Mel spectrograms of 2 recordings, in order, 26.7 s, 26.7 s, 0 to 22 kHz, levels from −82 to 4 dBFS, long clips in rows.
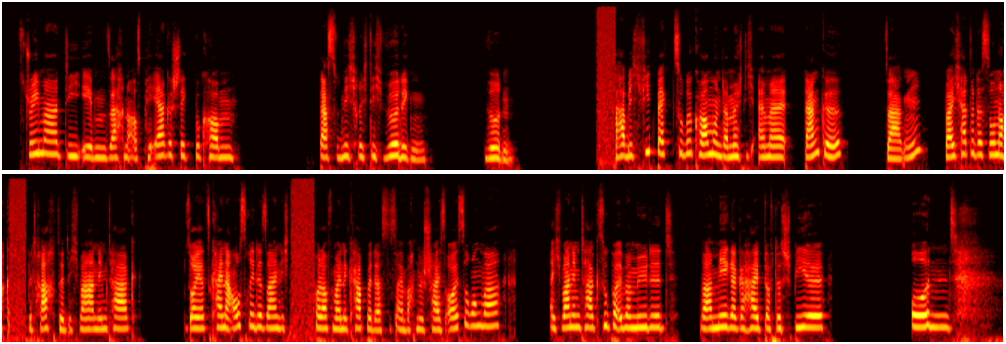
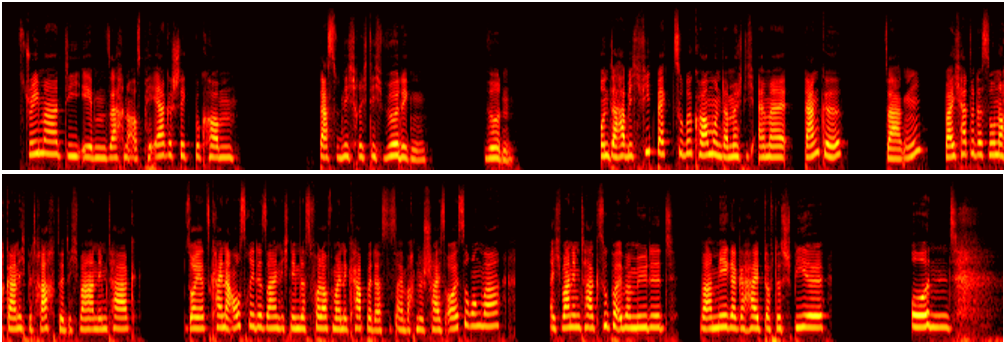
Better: second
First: audio cutting out; filled with static; at 8 s, at 13 s and at 17 s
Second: none

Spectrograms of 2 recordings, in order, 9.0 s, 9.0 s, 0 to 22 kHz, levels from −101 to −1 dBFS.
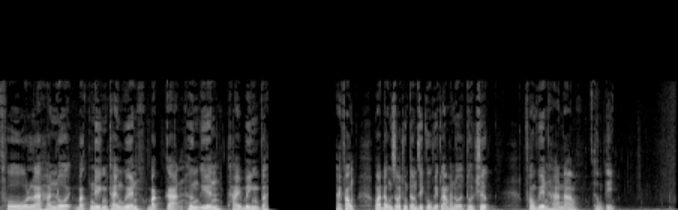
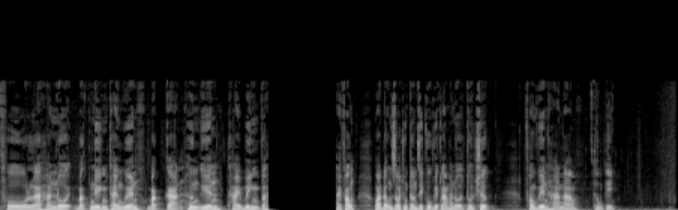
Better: neither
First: audio freezing; at 3.5 s for 1 s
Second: audio freezing; at 3.5 s for 1 s

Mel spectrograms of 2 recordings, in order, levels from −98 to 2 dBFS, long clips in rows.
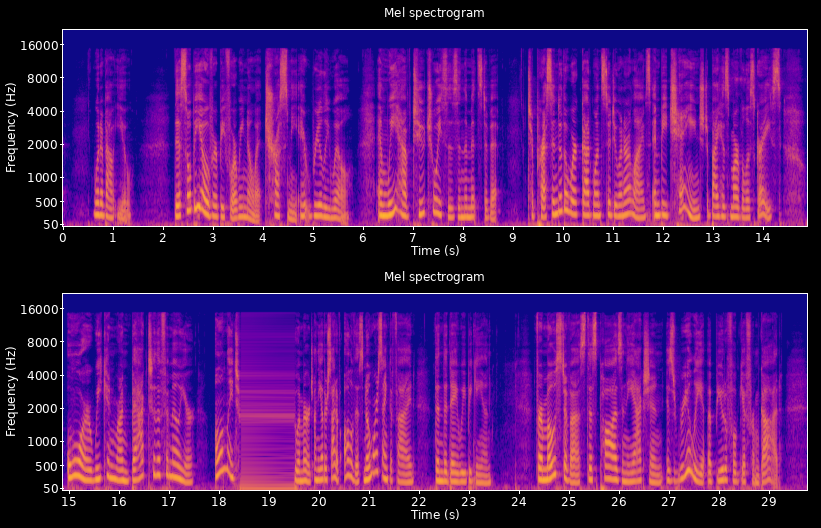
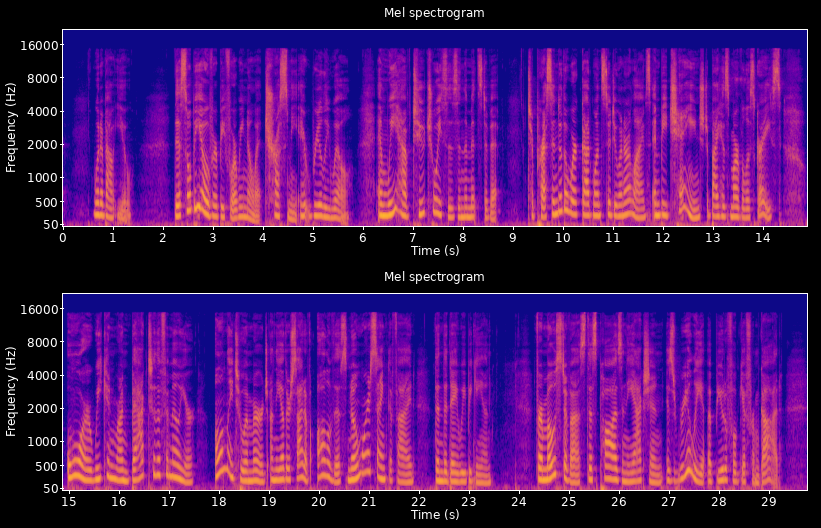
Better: second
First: audio freezing; at 18 s for 1 s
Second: none

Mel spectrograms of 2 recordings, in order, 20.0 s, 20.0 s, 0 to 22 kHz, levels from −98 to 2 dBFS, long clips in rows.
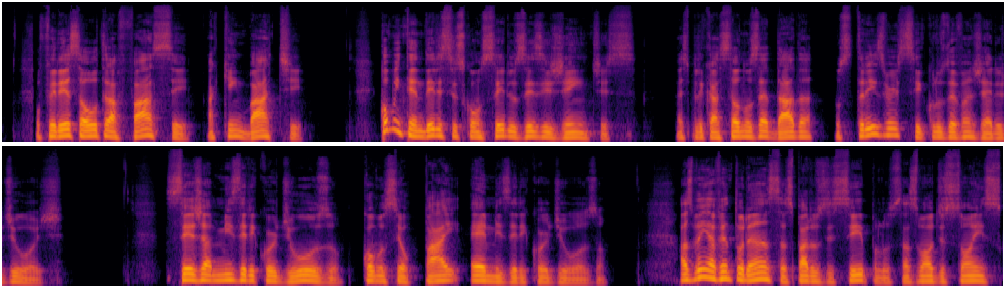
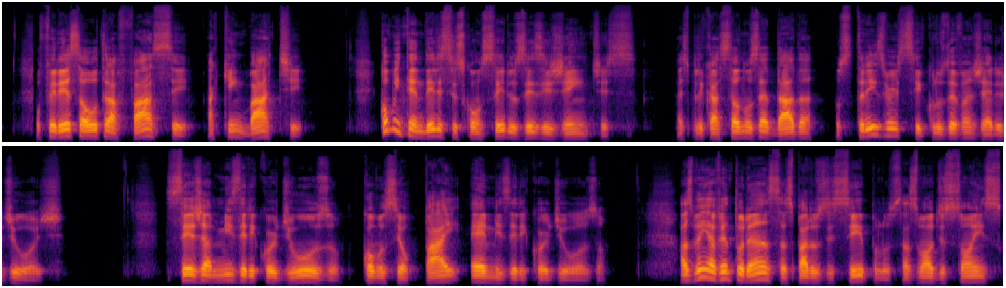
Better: first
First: none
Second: thin; somewhat; fading below 300 Hz

